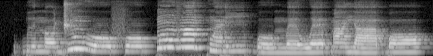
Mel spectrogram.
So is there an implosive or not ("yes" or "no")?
yes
